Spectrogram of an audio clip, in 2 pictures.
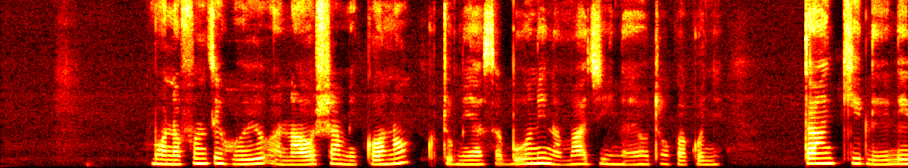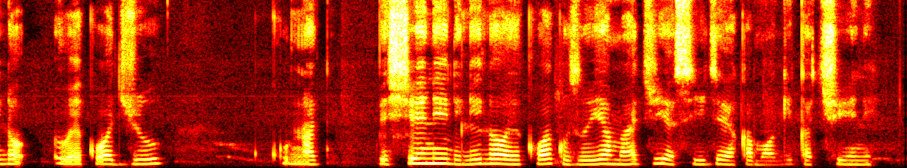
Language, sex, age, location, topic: Swahili, female, 25-35, Nairobi, health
